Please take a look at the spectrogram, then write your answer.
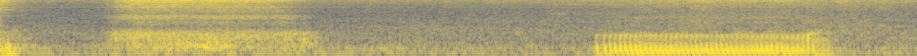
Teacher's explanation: Labiodental sounds are produced with the upper teeth and the lower lip, such as f, v.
